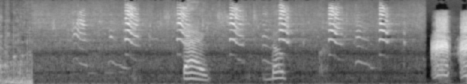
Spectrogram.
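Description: A goose honks repeatedly.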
